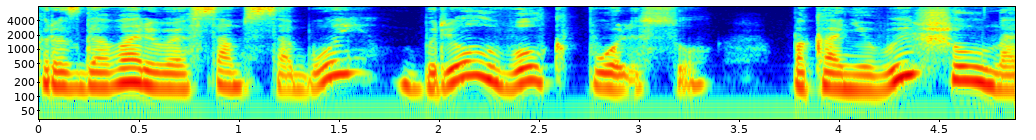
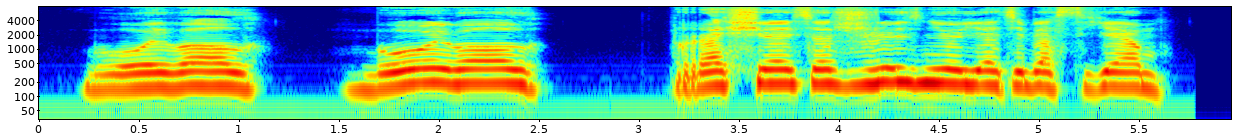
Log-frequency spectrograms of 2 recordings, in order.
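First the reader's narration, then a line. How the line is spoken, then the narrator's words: Wolf's growl. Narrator (Russian): прорычал волк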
